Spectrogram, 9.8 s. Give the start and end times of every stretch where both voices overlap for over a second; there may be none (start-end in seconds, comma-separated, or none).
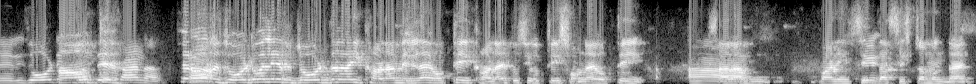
none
